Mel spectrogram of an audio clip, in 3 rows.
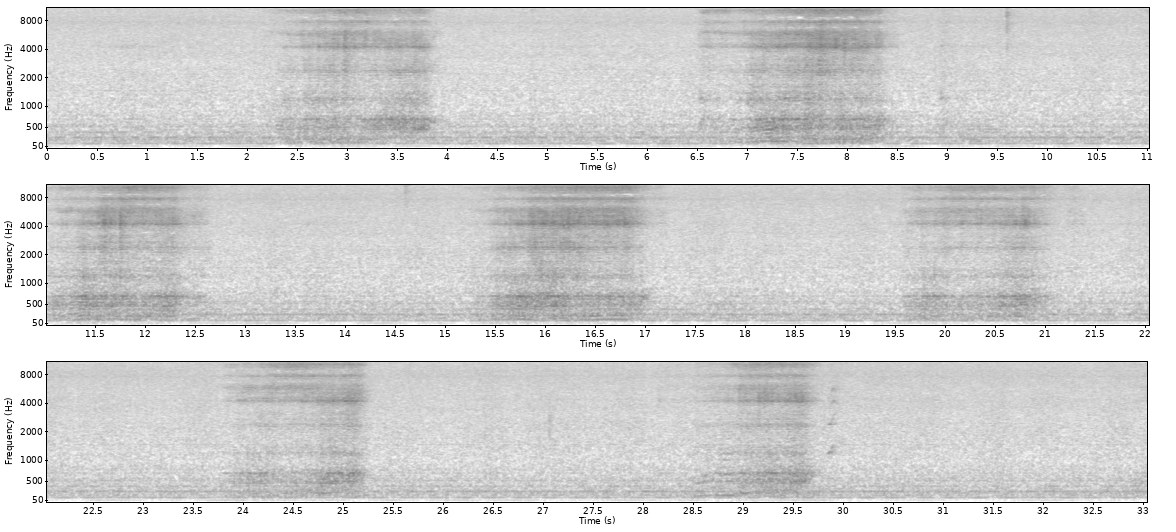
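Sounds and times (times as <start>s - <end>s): woman snoring: 2.2s - 4.0s, 6.6s - 8.5s, 11.0s - 12.7s, 15.3s - 17.1s, 19.6s - 21.2s, 23.8s - 25.3s, 28.5s - 30.0s.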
